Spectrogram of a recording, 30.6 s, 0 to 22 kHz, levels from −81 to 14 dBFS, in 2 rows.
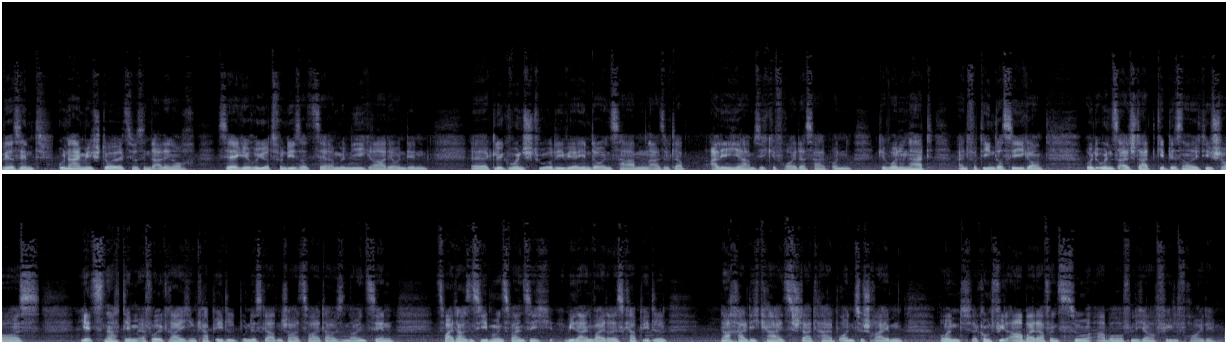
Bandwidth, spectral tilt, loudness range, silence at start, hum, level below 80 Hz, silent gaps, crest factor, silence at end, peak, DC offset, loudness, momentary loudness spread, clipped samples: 13.5 kHz; -6 dB/octave; 2 LU; 0 s; none; -56 dBFS; none; 16 dB; 0 s; -4 dBFS; under 0.1%; -20 LUFS; 9 LU; under 0.1%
